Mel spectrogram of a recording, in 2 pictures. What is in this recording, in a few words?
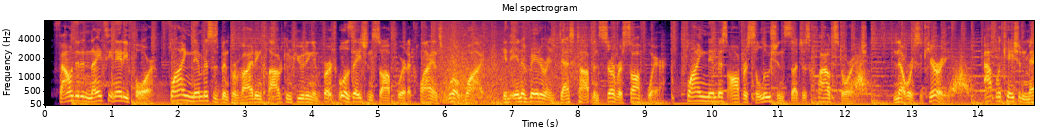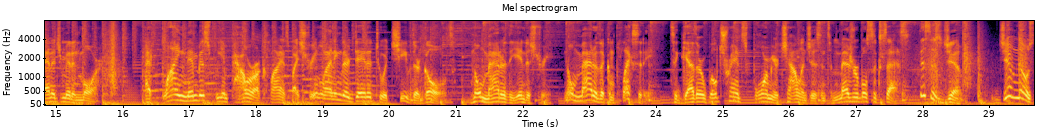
corporate narration explainer business casual voice overs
